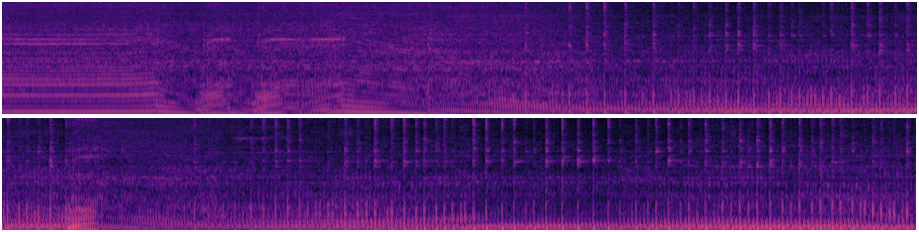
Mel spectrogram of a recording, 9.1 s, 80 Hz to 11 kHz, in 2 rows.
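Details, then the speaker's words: Holzfforma G372XP two-stroke chainsaw, never ran right since new, after carburetor replacement and with a too-short fuel line noted: revs up and cuts steadily, but pitch sags a little at full throttle. Still bogs slightly at the top end. "I'm sure you can hear in the testing there at the very end that the saw was still wanting to bog down a little bit on the top end of things"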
